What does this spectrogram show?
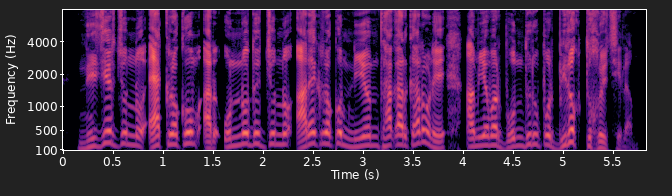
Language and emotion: Bengali, angry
